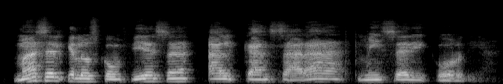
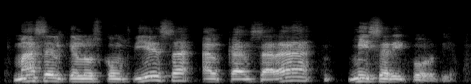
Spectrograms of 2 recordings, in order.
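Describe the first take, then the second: Both takes have the same delivery.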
